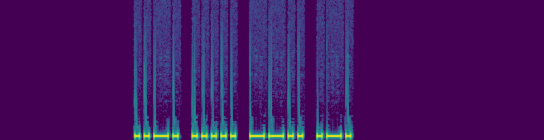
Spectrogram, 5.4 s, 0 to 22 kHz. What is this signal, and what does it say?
Morse code, heard as a keyed tone, about 25 wpm, 700 Hz. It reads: F5ZR
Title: DXCC-100 Call Signs - 4 Characters - 25wpm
